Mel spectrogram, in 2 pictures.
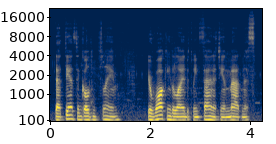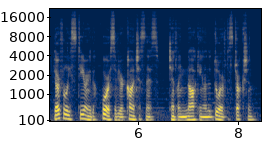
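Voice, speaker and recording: A male streamer reads a game's story text aloud in an ordinary mid-range voice and drops in casual comments along the way. Game music plays faintly behind him. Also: medium pitch.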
